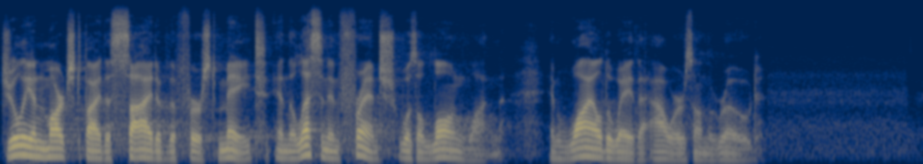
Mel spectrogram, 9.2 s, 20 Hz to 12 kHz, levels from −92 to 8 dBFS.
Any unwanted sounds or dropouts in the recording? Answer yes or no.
no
